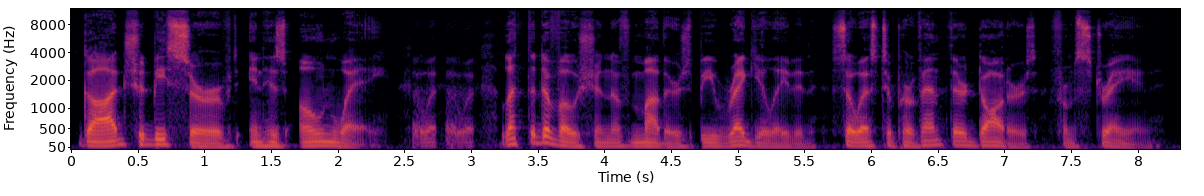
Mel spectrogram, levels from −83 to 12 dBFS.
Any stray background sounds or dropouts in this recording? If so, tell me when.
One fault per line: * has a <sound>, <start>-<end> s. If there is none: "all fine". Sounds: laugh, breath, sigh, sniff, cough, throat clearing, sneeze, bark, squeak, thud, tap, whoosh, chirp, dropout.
* has a laugh, 2.6-3.0 s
